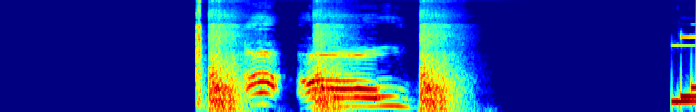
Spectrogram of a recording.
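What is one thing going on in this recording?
A cheerful burst of game sound plays as confetti bursts.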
